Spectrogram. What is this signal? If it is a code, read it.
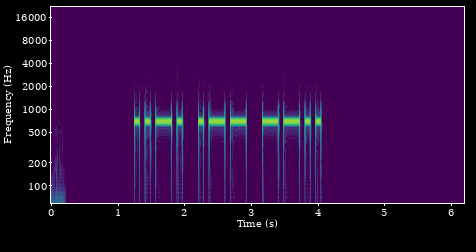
Morse code, heard as a keyed tone, about 15 wpm, 700 Hz. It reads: FWZ
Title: USA Call Sign Postfixes - 3 Letters 15wpm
